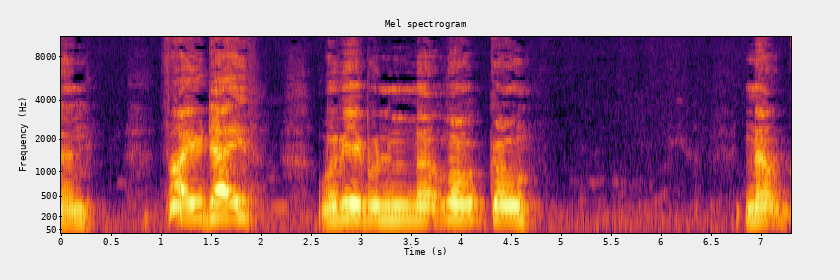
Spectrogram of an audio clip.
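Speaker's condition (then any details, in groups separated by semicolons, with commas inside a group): Cerebral palsy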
